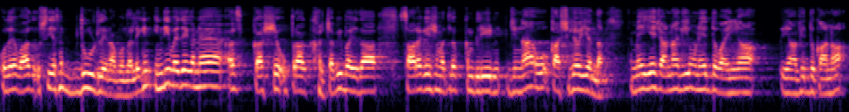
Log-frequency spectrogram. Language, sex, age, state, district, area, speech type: Dogri, male, 18-30, Jammu and Kashmir, Udhampur, rural, spontaneous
